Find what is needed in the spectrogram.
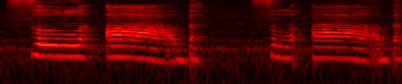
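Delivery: slob drawn out slowly, sound by sound; stretched out. Shown as a demonstration. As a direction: hold each sound of slob. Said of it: "let's stretch it out".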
